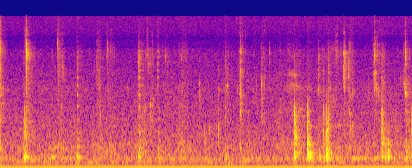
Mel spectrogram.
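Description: Faint eating sounds: chewing a mouthful of rice and pea curry, with scattered soft clicks and smacks as fingers mix rice on a steel plate, a few louder ones bunched about six seconds in.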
